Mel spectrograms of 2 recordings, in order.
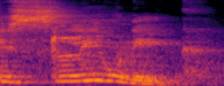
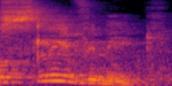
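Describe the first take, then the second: First: The v is pronounced as a u sound. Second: The v is pronounced as a v sound. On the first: This is how it is said in Slovenia. "o V tem som de U. Eles chamam de Slivnik" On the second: This is how it is said in Brazil. "aqui no Brasil eu falo Slivnik, porque o V é, é V"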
